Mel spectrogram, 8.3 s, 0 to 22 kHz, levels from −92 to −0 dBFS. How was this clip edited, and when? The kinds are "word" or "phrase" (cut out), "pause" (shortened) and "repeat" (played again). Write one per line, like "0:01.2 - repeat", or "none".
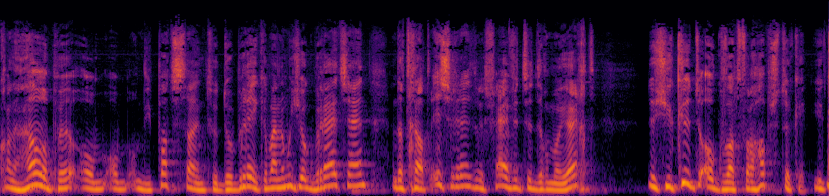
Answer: none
